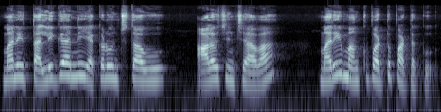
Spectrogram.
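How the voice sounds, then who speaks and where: A woman's voice: fairly high pitch, normal speed, close to an everyday voice. A woman voicing a proud, sneering middle-aged husband in a storybook reading, talking in a mocking, scornful way.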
